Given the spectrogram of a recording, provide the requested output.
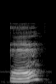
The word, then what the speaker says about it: est: Now, you can see that these are not all spelled the same way, but they all have that same sound, eh.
